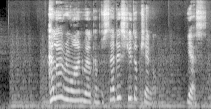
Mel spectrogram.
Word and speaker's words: Shadé: everyone, welcome to Sade's YouTube channel. Yes, it's actually pronounced Sade, not She.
